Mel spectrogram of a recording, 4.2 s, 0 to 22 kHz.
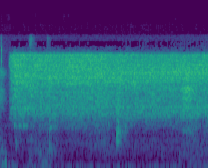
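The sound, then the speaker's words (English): Tap water runs steadily into a 6-quart locking-lid pasta pot, filling it about halfway to be brought to a boil, a continuous hiss and rush of water that stays even in loudness throughout, with a couple of faint knocks and no voices. “Fill it up about halfway with water. We're going to get this water boiling.”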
